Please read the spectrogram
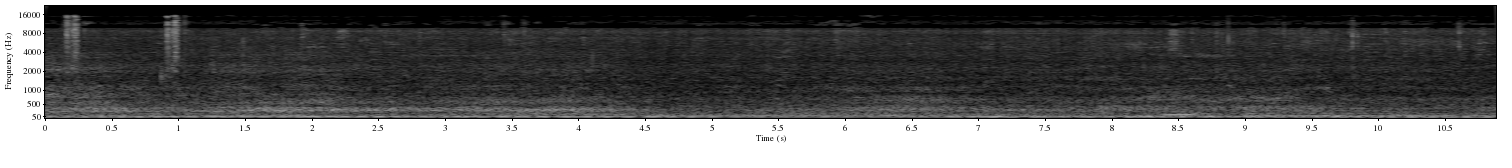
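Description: Outdoor crowd ambience: a steady low rumble with indistinct murmuring voices, the murmur easing about halfway through.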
